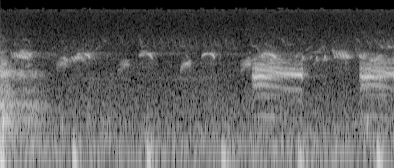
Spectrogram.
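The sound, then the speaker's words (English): A crow caws a few times while flying across the sky over a field just before dawn, harsh calls cutting through quiet outdoor air, with faint chirps from other birds of the dawn chorus around it and no talking. “That's probably the sound of a crow as well, flying across the sky.”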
